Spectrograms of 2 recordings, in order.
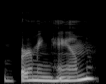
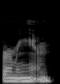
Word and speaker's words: Birmingham: and became dominated by steel production, much like Birmingham. Our fair city is known as the steel capital of the South. Mm-hmm. So, also, we were discussing Peaky Blinders earlier. Anyways, Peaky Blinders is in Birmingham, England.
